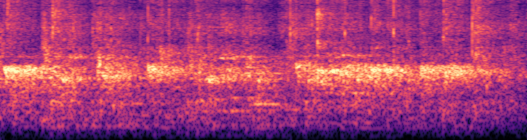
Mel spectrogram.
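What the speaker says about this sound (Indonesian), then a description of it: "Bagus, tepuk tangan semuanya." A classroom group applauds together on a teacher's cue during an Islamic lesson, a dense, continuous wash of many hands clapping at steady loudness throughout.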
